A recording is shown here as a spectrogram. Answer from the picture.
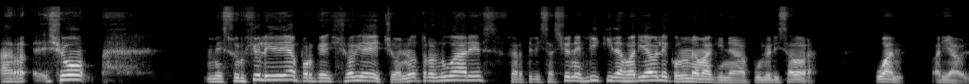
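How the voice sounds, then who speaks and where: The man's pitch is fairly high and swings very widely. The sound is dry with no echo against a quiet background. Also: moderate pace. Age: 30s. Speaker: farm agriculture manager; panelist. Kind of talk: online meeting testimony. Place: home room.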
